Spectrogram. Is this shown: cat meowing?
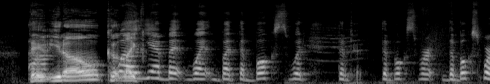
yes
